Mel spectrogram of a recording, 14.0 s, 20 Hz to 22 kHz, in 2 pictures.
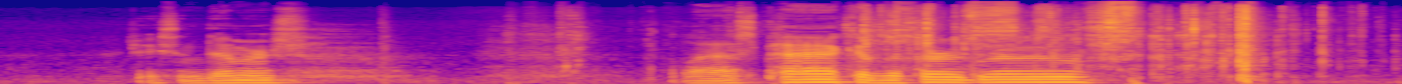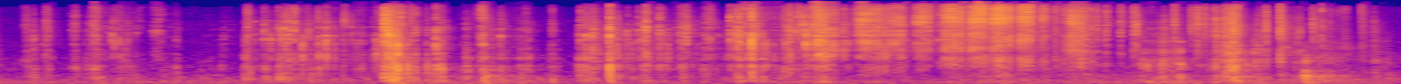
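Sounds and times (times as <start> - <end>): plastic wrapper tearing and crinkling: 3.6 - 14.0.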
